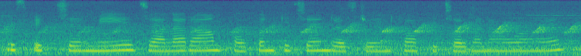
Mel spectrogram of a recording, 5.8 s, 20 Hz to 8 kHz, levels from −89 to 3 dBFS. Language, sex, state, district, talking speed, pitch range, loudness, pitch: Hindi, female, Chhattisgarh, Raipur, 125 wpm, 200-230 Hz, -16 LUFS, 220 Hz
